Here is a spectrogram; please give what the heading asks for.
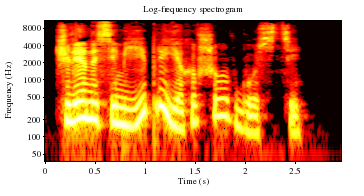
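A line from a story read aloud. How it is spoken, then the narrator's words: Gentle correction. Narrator (Russian): мягко поправил он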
